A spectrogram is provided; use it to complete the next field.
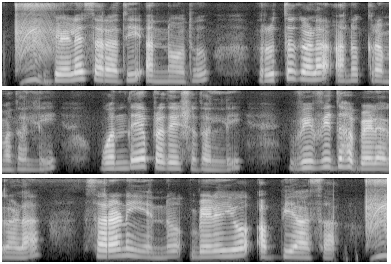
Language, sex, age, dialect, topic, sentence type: Kannada, female, 31-35, Mysore Kannada, agriculture, statement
